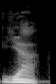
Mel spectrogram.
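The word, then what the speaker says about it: Jah: Ya, fíjense que en los salmos lo van a encontrar como Ja, J-A-H, pero es Ya.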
